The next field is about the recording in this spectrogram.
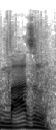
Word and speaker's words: Mazel: Ja, først og fremmest så udtales det for Marcel.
